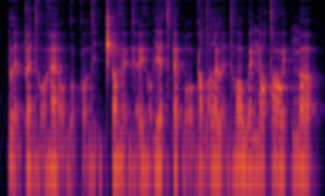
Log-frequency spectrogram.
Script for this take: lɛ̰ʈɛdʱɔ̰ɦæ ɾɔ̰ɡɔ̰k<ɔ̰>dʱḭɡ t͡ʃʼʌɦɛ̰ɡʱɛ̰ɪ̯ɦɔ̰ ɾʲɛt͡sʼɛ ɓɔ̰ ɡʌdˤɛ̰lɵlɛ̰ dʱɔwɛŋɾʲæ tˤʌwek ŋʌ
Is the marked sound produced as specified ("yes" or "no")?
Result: yes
